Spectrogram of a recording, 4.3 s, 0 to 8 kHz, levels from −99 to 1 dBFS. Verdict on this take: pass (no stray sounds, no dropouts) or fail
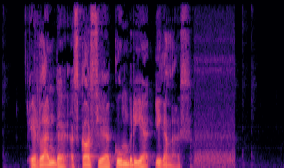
pass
